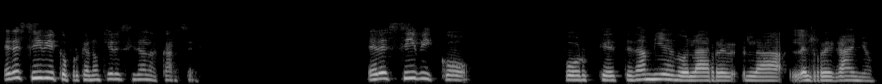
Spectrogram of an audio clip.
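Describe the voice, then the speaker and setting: A woman's voice: medium pitch, slow pace, pauses often, dark tone, dry recording, lo-fi sound. A middle-aged woman with a Mexican accent giving an earnest reflective monologue, full of rhetorical questions. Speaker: speaker sharing reflections.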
